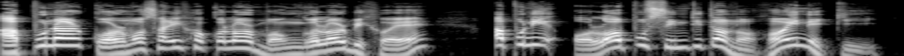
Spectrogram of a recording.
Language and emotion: Assamese, disgusted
